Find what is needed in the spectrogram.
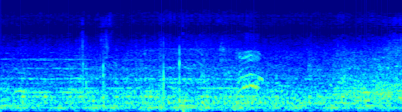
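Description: Cricket ground ambience: steady crowd noise with music playing, and a single sharp knock a little under two seconds in.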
